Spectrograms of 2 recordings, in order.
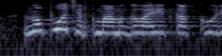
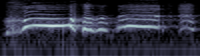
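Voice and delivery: loud, high, gleeful giggle; a child laughing at her guest's boast; burst of laughter; 8 semitones higher, 9 dB louder than usual. Acted. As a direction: break out laughing at the silly idea. Girl laughs at baking bread.

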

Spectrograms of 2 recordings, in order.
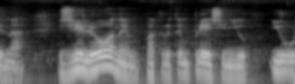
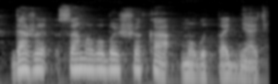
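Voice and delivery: plain reading voice

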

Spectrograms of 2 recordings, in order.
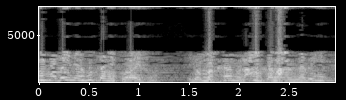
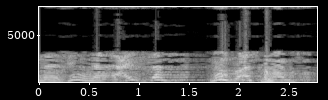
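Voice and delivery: slow quote; slower than usual. Acted. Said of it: "نقف مع الحتة دي".

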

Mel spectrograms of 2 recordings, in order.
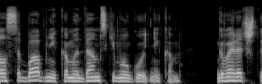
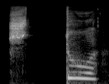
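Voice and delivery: a shocked, higher rasped "what"; hoarse gasp; 9 semitones higher than usual. A narrator's reading. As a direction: croak it out in shock. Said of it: "прохрипела я". (прохрипеть в шоке)

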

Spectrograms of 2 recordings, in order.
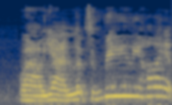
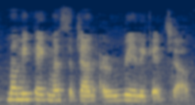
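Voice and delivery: ordinary delivery

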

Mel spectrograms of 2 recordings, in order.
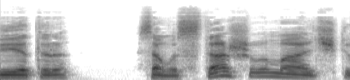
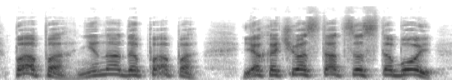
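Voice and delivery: put-on high, loud pleading child's cry; a small boy clinging and begging not to be left; 13 semitones higher, 5 dB louder than usual. A narrator's reading. Boy begs the soldier he thinks is his father, high and pleading.

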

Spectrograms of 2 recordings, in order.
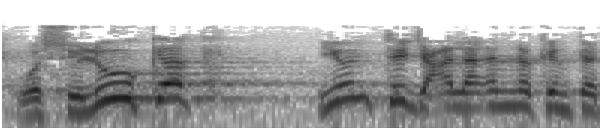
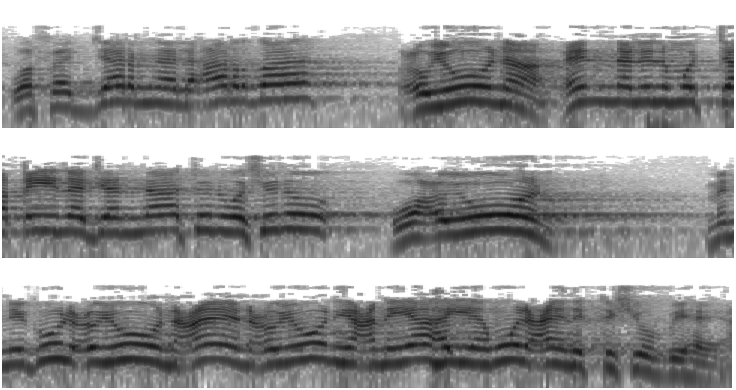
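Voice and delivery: full-force preaching; 7 semitones higher, 7 dB louder than usual. Acted. Preacher reciting the verse to worshippers, at full force. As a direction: proclaim the verse to the hall.

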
